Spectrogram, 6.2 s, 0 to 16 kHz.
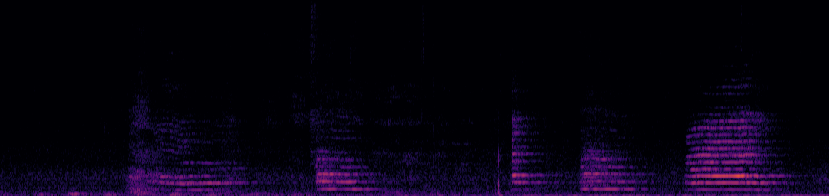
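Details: Oriental Shorthair cat honking on the first day brought into a new house, part of a vocal group of four; five loud, rich harmonic meows, each about half a second, repeated roughly every 1.3 seconds, indoors.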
